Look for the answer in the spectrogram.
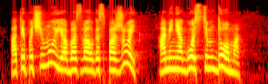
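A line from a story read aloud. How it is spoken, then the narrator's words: Indignant blurt. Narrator (Russian): возмущенно выпалил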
